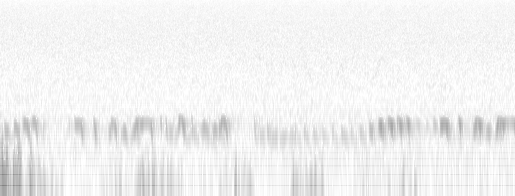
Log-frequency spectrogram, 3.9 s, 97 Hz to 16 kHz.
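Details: Three black grouse males performing their lek display at Filsartrusket, Florarna, early morning, 17 April 2013: close, rich bubbling coos running in rapid rolling phrases with brief pauses, over soft low thumps and rustling.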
